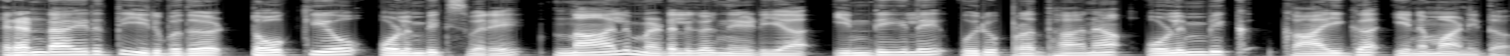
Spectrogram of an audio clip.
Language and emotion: Malayalam, neutral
